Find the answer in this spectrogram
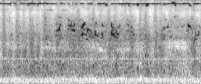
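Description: Faint rubbing of a cloth wiping saddle soap over a handbag's Louis Vuitton Monogram coated canvas, a soft, uneven swishing.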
